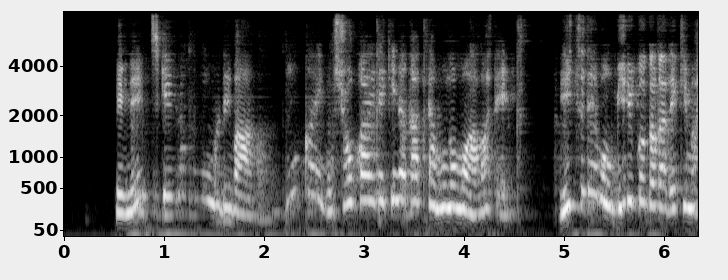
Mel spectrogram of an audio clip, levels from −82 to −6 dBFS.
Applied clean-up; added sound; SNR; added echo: neural mask model DeepFilterNet 3.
